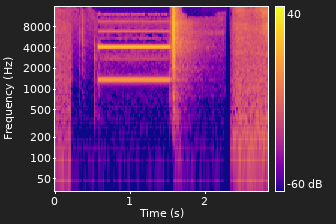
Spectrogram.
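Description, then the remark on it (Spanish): A single steady electronic beep lasting about a second, used to separate recorded audio segments, clear and prominent, ending in a sharp click, with brief stretches of background noise before and after. “Como va a ser un episodio más o menos por fascículos, eh, puede que os ponga un sonidito para separar cada uno de los audios que he ido grabando”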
